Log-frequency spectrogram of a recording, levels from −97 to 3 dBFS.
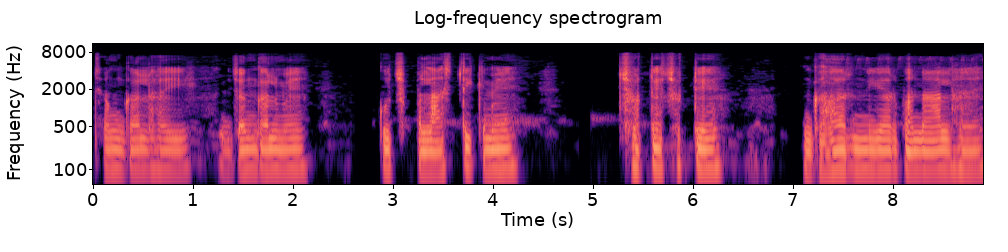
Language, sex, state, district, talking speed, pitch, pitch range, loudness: Awadhi, male, Chhattisgarh, Balrampur, 80 wpm, 105 Hz, 105-115 Hz, -25 LUFS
